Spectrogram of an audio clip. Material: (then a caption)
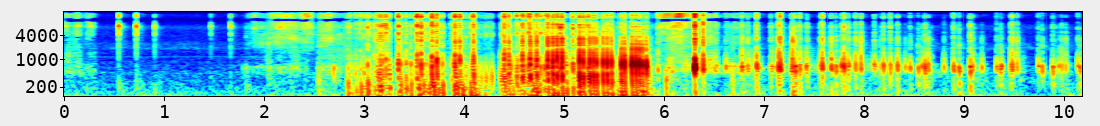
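Soft plastic. Long nails scratch along the front of a soft plastic Aveeno Baby sunscreen squeeze tube that appears filled. A few faint, sparse scrapes open the clip, then the scratching grows into a dense, rasping burst from about 3 to 6 seconds before settling into quicker, lighter strokes with a mid-range, papery edge.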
